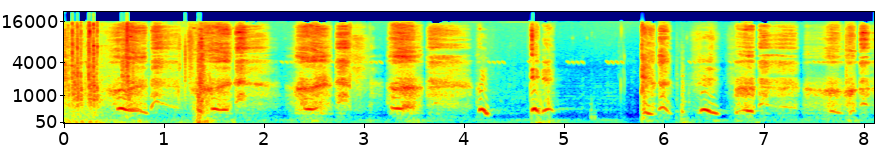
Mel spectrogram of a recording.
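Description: A woman gasping and panting in fear, a quick series of short breaths, some with a voiced catch, broken by a brief silence about five seconds in.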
